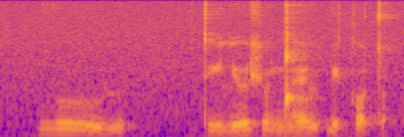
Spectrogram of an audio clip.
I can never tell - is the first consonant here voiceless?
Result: no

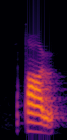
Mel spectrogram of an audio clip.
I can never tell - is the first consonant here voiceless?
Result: yes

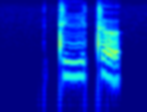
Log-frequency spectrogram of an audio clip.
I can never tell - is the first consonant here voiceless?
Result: yes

